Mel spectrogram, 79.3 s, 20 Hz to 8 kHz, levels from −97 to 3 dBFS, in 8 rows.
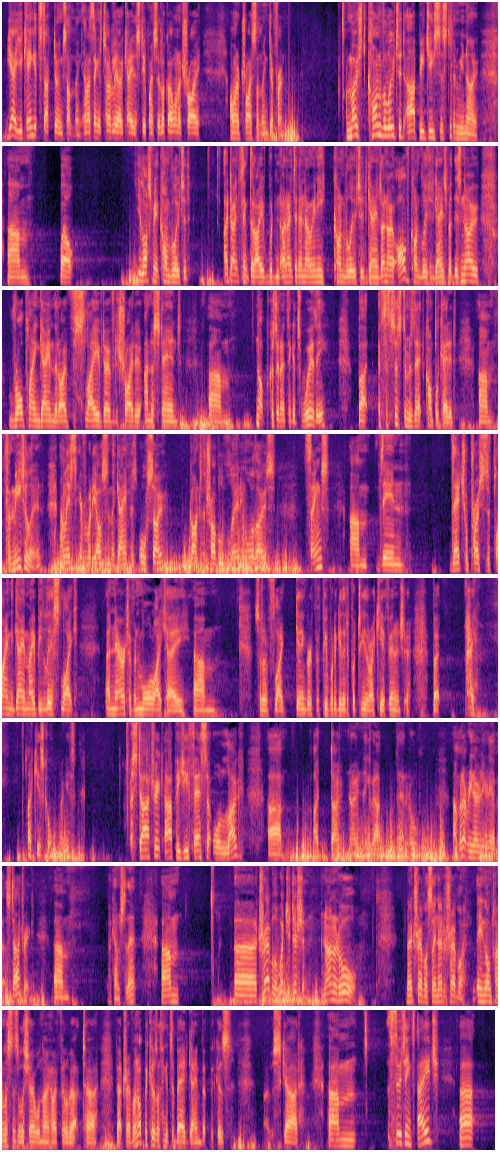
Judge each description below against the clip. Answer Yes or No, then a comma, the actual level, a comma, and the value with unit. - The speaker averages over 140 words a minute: Yes, average, 175 wpm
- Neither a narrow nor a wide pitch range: Yes, average, 3.0 semitones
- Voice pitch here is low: Yes, low, 120 Hz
